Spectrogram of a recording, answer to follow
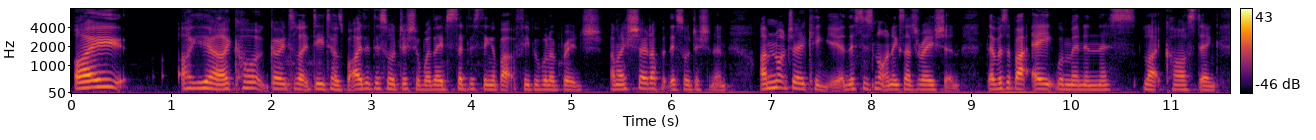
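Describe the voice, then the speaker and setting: A young woman from Leeds, a podcast guest telling stories in casual chat, animated and quick to laugh. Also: fairly low pitch. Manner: giggly, animated storyteller.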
